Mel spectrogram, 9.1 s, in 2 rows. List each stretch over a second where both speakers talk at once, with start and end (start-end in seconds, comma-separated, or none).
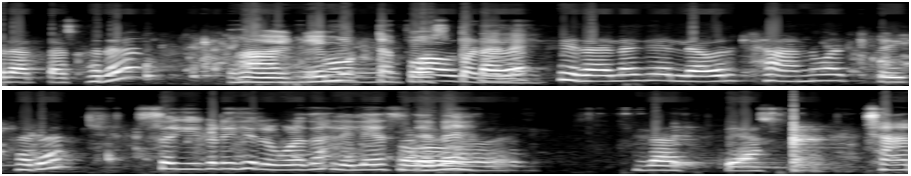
1.3-2.7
